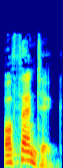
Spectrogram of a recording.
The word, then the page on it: authentic: anglais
